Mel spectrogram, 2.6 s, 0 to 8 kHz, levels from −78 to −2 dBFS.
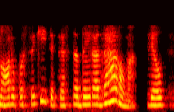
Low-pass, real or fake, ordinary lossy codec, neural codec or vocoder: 7.2 kHz; fake; AAC, 16 kbps; codec, 16 kHz, about 1 kbps, DyCAST, with the encoder's durations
